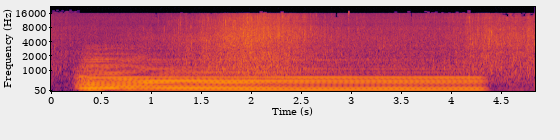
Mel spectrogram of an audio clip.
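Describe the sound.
A large black ship in a bay sounds one long, loud, booming horn blast: a deep, steady, harmonic tone that holds for about four seconds and then cuts off, with no voices.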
